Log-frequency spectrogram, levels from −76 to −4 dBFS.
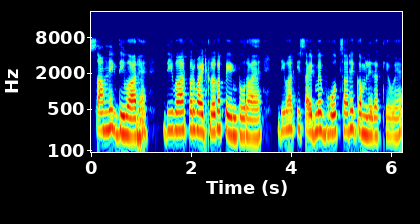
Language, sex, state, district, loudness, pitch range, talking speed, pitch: Hindi, female, Chhattisgarh, Rajnandgaon, -17 LUFS, 180-225 Hz, 220 wpm, 205 Hz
